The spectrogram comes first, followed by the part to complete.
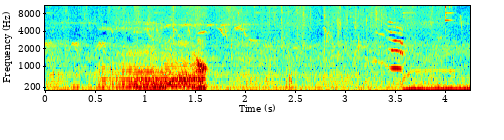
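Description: A dachshund puppy makes a short, rough growling sound about a second long, rising in pitch at its end, as it plays with its toy.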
